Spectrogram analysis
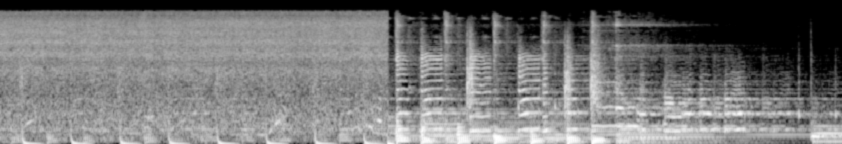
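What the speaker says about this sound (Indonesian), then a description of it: "Air deras air terjun sudah terasa saat kita tiba di lokasi." Steady roaring rush of falling water from Curug Si Jenggot waterfall on the slopes of Mount Sumbing for a few seconds, then music with a beat takes over and masks it.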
